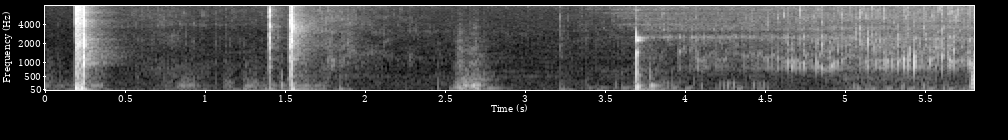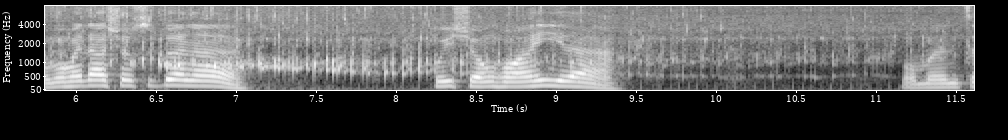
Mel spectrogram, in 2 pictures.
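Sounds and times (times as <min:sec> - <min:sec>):
bottle or can opening clicks and pops: 0:01.4 - 0:01.7, 0:03.7 - 0:03.9
sparkling water fizzing: 0:03.7 - 0:11.6
speech: 0:05.8 - 0:07.2, 0:08.2 - 0:09.5, 0:11.2 - 0:11.6.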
